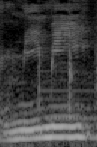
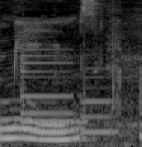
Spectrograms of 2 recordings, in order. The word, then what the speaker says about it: memes: M-E-M-E. Now, I was Mimi. So they're called memes. It's pronounced memes.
